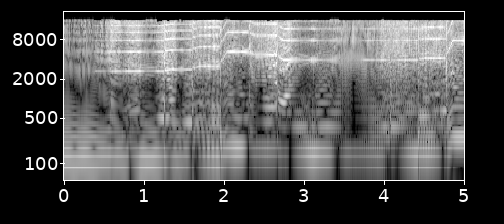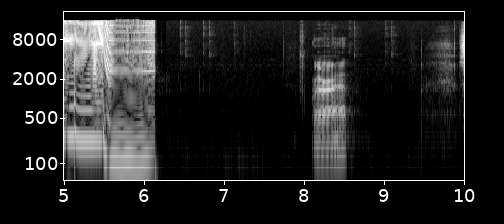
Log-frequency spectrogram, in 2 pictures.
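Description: Serum software synthesizer playing a bass melody transposed up one octave, with notes that glide in pitch over a heavy low end. It stops abruptly about six seconds in.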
